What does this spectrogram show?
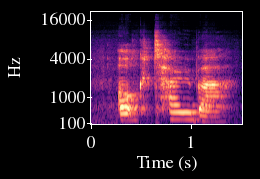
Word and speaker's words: October: October, October, October. So again, like with September, we need to stress the second syllable.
